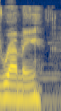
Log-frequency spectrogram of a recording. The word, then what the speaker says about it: Reme: She has it spelled as Reme, but you're supposed to pronounce it as Remy.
